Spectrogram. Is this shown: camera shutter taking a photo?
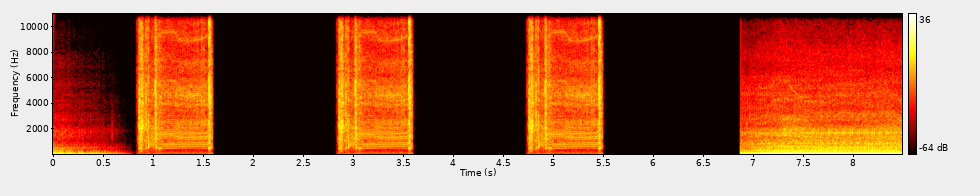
yes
